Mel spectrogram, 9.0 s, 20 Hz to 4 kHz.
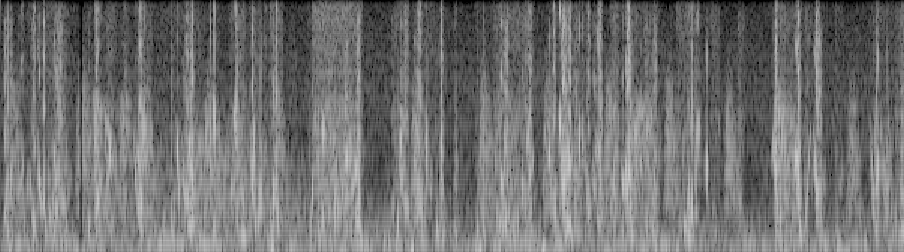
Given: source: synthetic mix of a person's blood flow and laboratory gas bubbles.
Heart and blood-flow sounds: Doppler ultrasound of blood flow; subclavian vein
0.01-0.76 s: bubbles
0.85-2.21 s: bubbles
2.28-2.83 s: bubbles
3.06-3.65 s: bubbles
3.90-4.47 s: bubbles
4.53-4.59 s: bubbles
4.74-5.37 s: bubbles
5.45-6.05 s: bubbles
6.08-6.62 s: bubbles
6.76-7.20 s: bubbles
7.37-7.45 s: bubbles
7.71-8.26 s: bubbles
8.34-8.44 s: bubbles
8.67-9.05 s: bubbles
From the record:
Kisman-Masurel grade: 343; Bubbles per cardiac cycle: rolling drumbeat, 9 or more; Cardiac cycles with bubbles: 100%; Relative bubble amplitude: loud (0.450 to 0.775); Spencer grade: 3 (all of the cardiac periods contain showers or single bubble signals, but not dominating or overriding the cardiac motion signals); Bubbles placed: anywhere in the cardiac cycle

